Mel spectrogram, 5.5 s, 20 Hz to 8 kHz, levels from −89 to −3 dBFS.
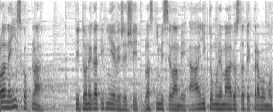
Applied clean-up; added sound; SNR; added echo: none; Organ; 17 dB; none.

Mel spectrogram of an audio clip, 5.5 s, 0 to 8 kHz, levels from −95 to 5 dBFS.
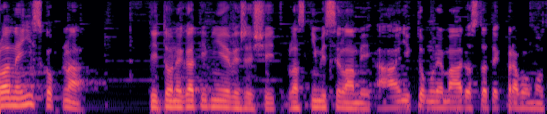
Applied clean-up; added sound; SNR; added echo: classical method spectral subtraction.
